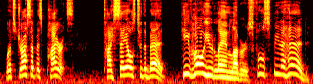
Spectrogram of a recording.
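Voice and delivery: hammed-up pirate, high at the end; mock pirate call. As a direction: play captain to the landlubbers. Kids playing pirates.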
